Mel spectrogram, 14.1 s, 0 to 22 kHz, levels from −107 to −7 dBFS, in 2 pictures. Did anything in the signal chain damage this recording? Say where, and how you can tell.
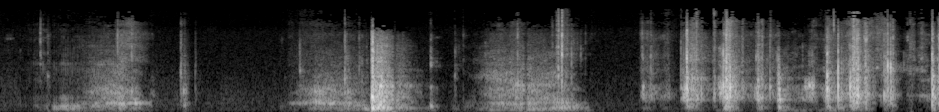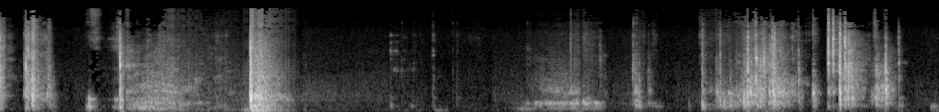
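Yes, at the network stage: short concealed packet loss at 0.37, 2.95, 3.94, 6.84, 7.97, 11.39 and 12.79 s. Each time about 20 ms went missing and was filled by extending the preceding sound, heard as a brief smear or wobble. A spectrogram shows frozen partials or a noisy patch; the waveform repeats a cycle.

The driver or buffer stage shows buffer tearing from 8.26 to 9.36 s. The write and read pointers crossed, splicing in a small slice of audio about 10 ms old with hard joins, giving a 188 Hz rattle that fits a 256-sample buffer. It appears as regular waveform steps and spectrogram vertical striations.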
